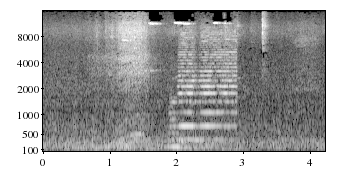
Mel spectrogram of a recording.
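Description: A single steady pitched tone with several overtones, lasting just under a second about two seconds in, over low background noise.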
